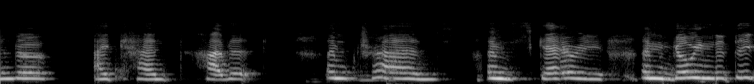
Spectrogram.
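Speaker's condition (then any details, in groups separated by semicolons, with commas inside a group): Cerebral palsy; affects speech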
